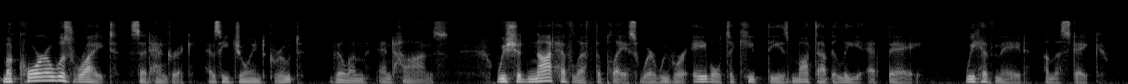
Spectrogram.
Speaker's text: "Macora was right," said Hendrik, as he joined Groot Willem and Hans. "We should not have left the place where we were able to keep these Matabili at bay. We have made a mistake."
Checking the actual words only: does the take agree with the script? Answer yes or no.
yes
